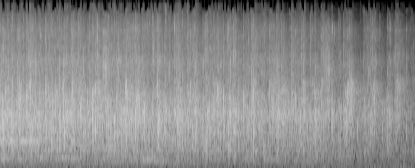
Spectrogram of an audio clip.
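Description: A crowd at a Democratic Party talk concert in Wonju, Gangwon Province, claps loudly and continuously, a thick wash of applause sustained for several seconds and easing slightly at the end.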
